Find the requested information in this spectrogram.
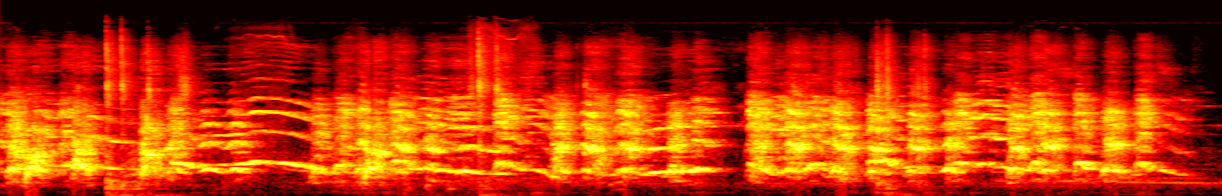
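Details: Three dogs, two adults and a puppy, howling together after an air raid siren: overlapping wavering howls slide up and down in pitch continuously, with higher yelping voices cutting in and a brief pause midway.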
